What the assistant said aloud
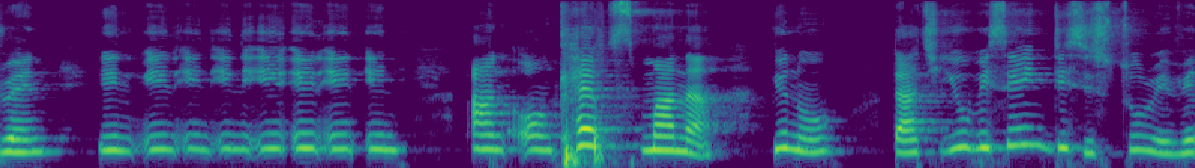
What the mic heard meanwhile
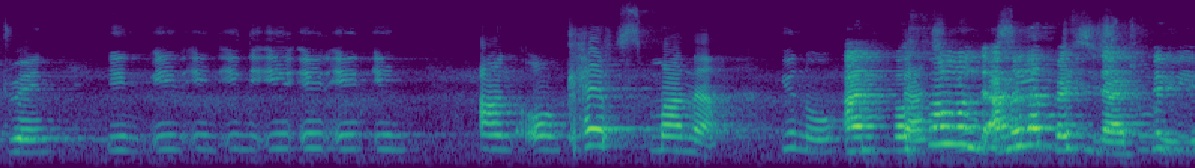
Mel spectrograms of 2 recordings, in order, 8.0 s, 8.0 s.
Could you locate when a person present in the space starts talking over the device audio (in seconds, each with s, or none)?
5.6 s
